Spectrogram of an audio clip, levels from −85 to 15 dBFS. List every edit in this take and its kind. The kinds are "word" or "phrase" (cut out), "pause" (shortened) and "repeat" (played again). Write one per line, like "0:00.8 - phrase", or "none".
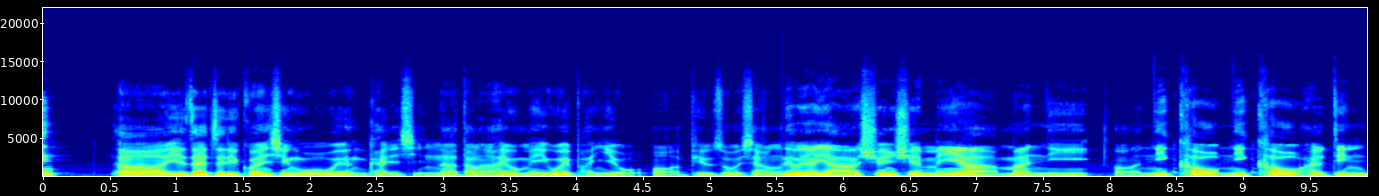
0:08.8 - repeat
